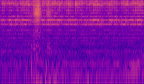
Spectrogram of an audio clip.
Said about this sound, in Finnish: Mutta siellä on jo joku hälytys. Kuulostaa ihan palohälytykseltä. Nyt jotakin on mennyt pahasti vikaan.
